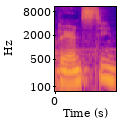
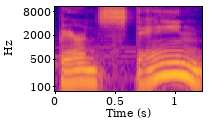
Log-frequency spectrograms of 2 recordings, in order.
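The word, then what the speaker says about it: Berenstain: So much so that when I discovered that the Baronstein bears is spelled it's spelled B E R E N S T A I N, right? Baron Stain Bears.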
